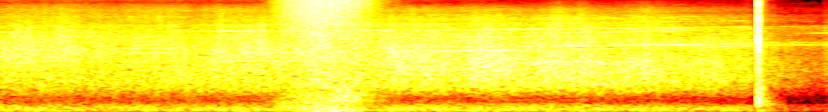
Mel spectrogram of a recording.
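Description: Jet airliner taking off, its engine noise swelling to a peak about a second and a half in, followed near the end by one sharp knock of a rubber stamp coming down on a passport.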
